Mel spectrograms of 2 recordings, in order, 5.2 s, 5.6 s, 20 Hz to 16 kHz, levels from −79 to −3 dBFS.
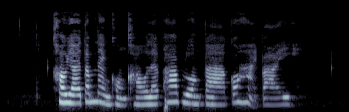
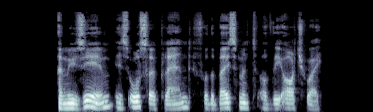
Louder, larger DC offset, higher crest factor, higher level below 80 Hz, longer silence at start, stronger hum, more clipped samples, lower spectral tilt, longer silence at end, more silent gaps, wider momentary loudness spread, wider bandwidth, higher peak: second, -27 LUFS vs -16 LUFS; neither; first, 24 dB vs 18 dB; second, -70 dBFS vs -54 dBFS; about the same, 0.8 s vs 0.85 s; neither; neither; about the same, -5 dB/octave vs -5 dB/octave; about the same, 0.9 s vs 0.8 s; neither; about the same, 14 LU vs 12 LU; about the same, 11.5 kHz vs 11.5 kHz; second, -4 dBFS vs 0 dBFS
